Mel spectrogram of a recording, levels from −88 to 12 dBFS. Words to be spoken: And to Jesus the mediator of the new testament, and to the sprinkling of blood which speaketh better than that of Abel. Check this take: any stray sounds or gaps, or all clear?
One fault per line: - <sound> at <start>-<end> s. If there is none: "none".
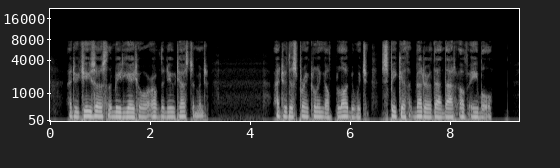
none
